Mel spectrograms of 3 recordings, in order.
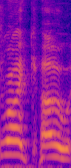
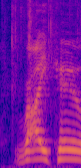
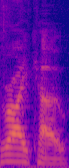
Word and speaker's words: Raichu: And it is Reicho. Incidentally, one of the Pokemon that gets mispronounced a lot. Raichu and occasionally Ryo, but it is Reicho. I double checked on everything.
